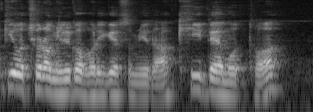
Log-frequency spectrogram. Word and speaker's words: Keyde: 이 제조사 여직원한테 물어보니까 뭐 키드 이렇게 발음한다 그러는데 우리는 그냥 발음 기호처럼 읽어버리겠습니다. 키대 모터.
